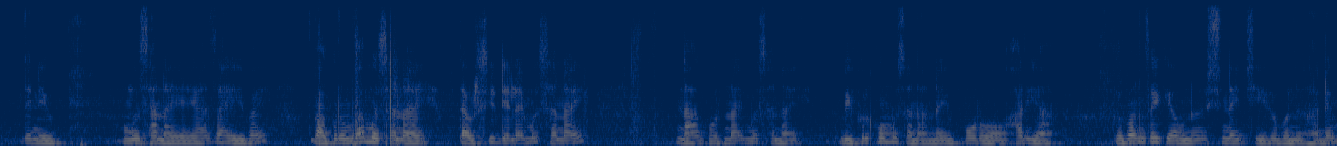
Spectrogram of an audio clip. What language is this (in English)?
Bodo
